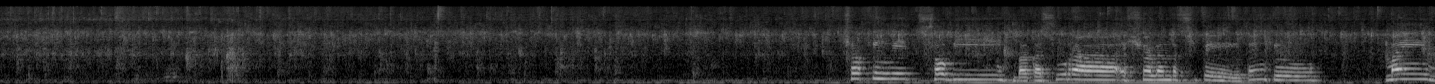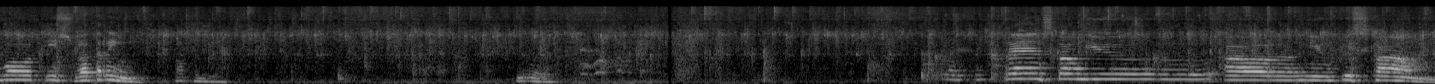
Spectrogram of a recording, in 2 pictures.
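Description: Oil sizzles steadily in a frying pan.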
